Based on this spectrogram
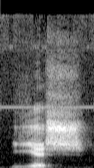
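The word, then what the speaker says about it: יש: Esta palabra por lo tanto va a sonar yesh. Como decir sí en inglés, pero es yesh.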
